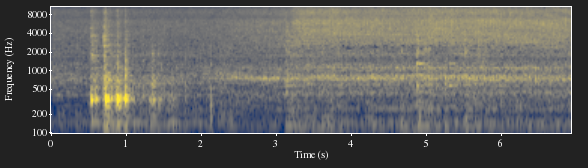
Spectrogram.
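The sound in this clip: Spices and vegetables roast in a pan while a small wooden spoon stirs them. A few light clacks come early, then a loud, steady sizzling hiss swells at about three seconds and carries on to the end.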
